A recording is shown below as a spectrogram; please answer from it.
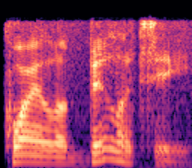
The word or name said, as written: coilability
